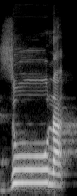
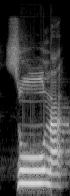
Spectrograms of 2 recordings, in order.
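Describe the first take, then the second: First: The word begins with a buzzing z sound. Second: The word begins with a hissing s sound. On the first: The speaker calls it right. "seperti Z" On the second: The speaker calls it wrong. "Jangan sampai seperti S"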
